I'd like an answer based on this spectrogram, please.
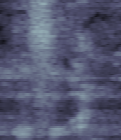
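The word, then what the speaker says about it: كفؤا: Itu bacanya seperti itu, kuf'an atau kufu'an bil hamzah.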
